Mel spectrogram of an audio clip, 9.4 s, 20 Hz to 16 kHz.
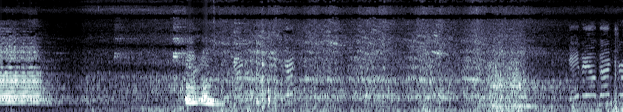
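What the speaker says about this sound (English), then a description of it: "here's Amtrak 672 Metroliner in the front." Amtrak 672, a Metroliner consist, passes close by with a loud, sustained roar of wheels and cars, horn blasts and squealing wheels, all filling the scene without a break.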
